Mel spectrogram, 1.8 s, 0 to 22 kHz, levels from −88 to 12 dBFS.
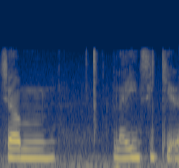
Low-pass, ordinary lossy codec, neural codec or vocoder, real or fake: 7.2 kHz; none; none; real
